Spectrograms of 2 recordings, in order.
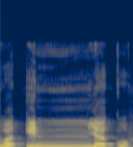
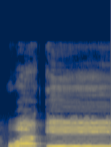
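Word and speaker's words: وَإِن يَكُ: Cara bacanya masuk ke ya disertai dengung 2 ketukan. Karena idgham bi gunnah, masuk dengan dengung begitu. Wa nah seperti itu ya cara bacanya. Langsung masuk ke ya, bukan wa in yaku, tapi yang betul wa iyyaku begitu. Wa iyyaku kadziban.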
